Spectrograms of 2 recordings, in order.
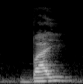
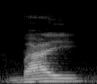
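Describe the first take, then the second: First: The syllable is said with an abrupt jolt. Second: The syllable is said softly and smoothly. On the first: The speaker calls it wrong. "sudah lari dari sifat" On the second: The speaker calls it right. "itu lembut, tidak bisa dihentak"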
